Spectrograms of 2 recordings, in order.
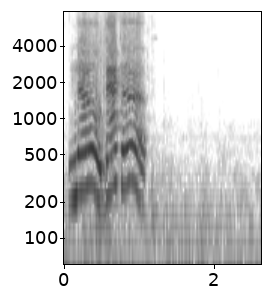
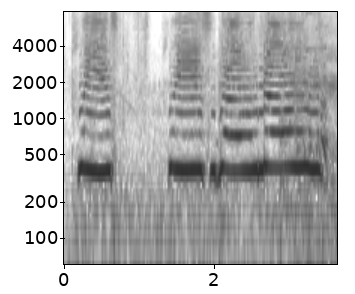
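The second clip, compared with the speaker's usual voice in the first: high loud terrified begging; terrified pleading; 6 semitones higher, 4 dB louder, much slower than usual. Real, not acted. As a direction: beg for your life. Begging as monster attacks.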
